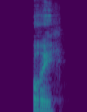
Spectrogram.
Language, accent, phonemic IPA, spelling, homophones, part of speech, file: French, France, /kɔ.ʁe/, chorée, Corée, noun, LL-Q150 (fra)-chorée.wav
- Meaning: chorea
